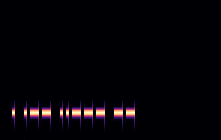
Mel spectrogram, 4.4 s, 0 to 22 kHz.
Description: Morse code, heard as a keyed tone, about 20 wpm, 700 Hz. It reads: EW2M
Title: DXCC-100 Call Signs - 4 Characters - 20wpm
